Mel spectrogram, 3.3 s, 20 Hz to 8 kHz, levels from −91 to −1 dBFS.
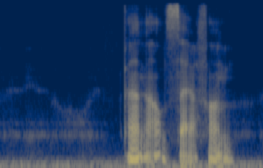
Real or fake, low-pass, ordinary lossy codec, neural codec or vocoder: fake; 7.2 kHz; none; autoencoder, 22.05 kHz, a latent of 192 numbers a frame, VITS, trained on many speakers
